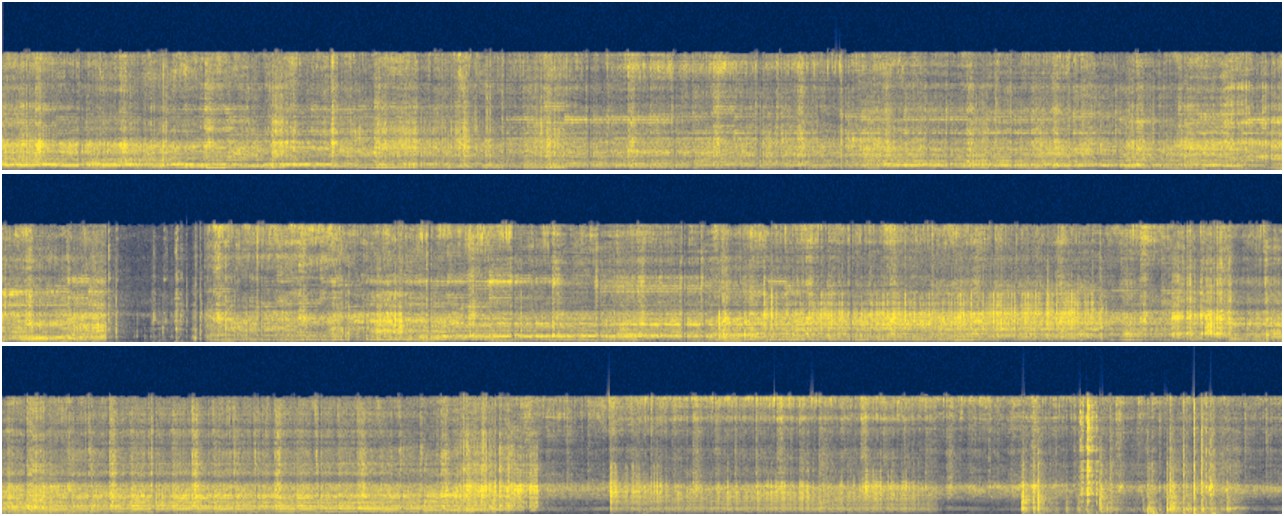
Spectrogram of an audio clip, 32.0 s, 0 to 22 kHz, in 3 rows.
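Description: Guitar-led music played through a tiny 8-ohm speaker driven by a small Bluetooth amplifier module, sounding thin with almost no bass. The sound drops out briefly about twelve seconds in and turns quieter near the end as the speaker is moved between makeshift enclosures.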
